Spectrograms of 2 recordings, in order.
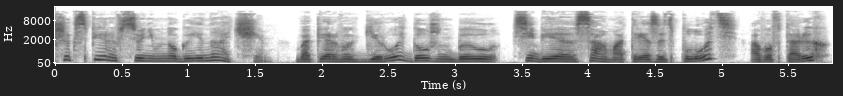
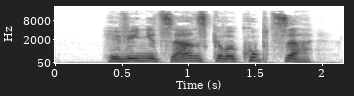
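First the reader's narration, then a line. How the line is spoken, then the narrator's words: Snorting remark. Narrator (Russian): хмыкнул Селиванов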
